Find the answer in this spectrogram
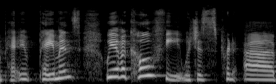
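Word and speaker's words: Ko-fi: payments we have a kofi which is pr uh pronounced like no fee but it's spelled ko hyphen fi so here are the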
